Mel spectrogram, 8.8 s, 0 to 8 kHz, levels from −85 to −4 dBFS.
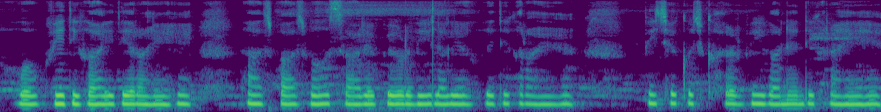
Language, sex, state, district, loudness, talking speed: Hindi, female, Maharashtra, Solapur, -28 LUFS, 165 wpm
